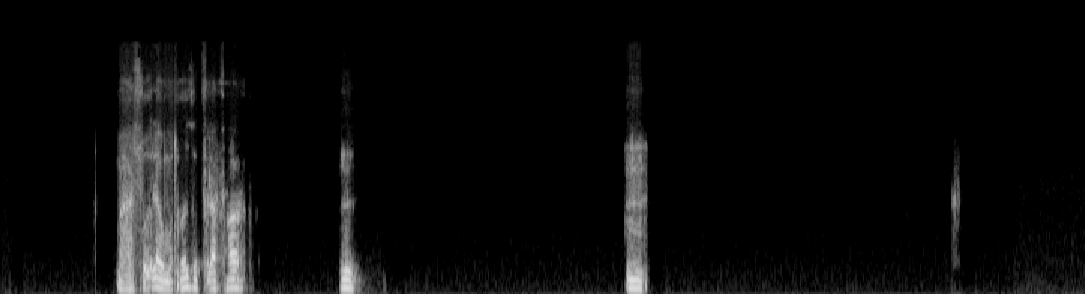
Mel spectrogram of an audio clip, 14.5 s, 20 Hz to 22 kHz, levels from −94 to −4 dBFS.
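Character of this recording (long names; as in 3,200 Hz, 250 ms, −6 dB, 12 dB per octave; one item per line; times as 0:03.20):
background noise floor −80 dBFS
spectral slope −7.5 dB per octave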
